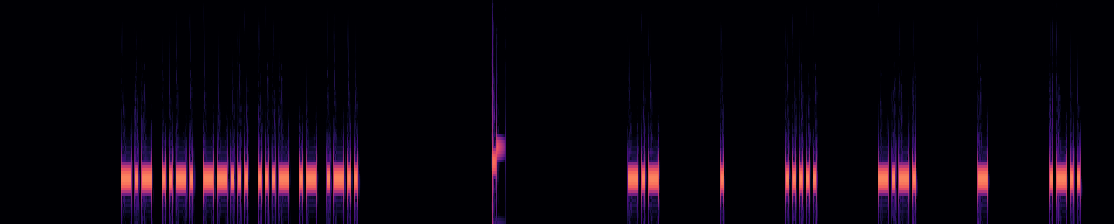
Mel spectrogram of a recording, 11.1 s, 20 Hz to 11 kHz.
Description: Morse code, heard as a keyed tone, about 36 wpm, spaced as for 18 wpm, 700 Hz. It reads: KF7VAL KE5CTL
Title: USA Call Signs - 6 Characters - 6x Character Spacing - 35wpm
